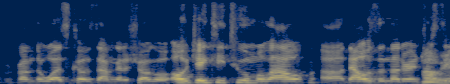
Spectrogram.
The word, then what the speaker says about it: Tuimoloau: And you know, I spent like 10 minutes trying to get that name pronunciation right because I was saying it the same way you did. I'm a Leva.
